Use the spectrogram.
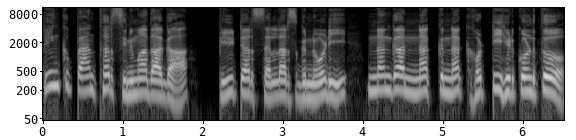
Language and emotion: Kannada, happy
